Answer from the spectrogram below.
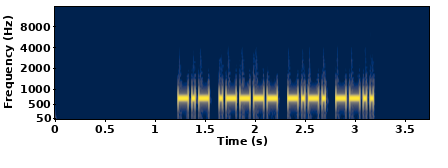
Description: Morse code, heard as a keyed tone, about 36 wpm, 700 Hz. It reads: K1CZ
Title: USA Call Signs - 3x Character Spacing - 35wpm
